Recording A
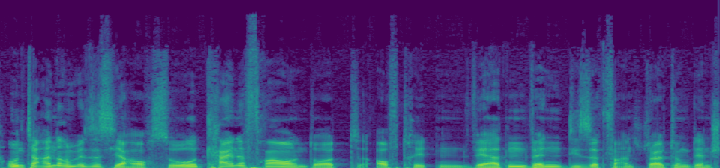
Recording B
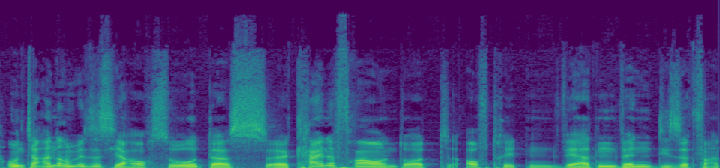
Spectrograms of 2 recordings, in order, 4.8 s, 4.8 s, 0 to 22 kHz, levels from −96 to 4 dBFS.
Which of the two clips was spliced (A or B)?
A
